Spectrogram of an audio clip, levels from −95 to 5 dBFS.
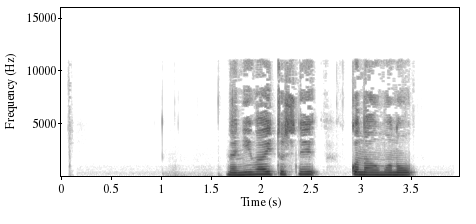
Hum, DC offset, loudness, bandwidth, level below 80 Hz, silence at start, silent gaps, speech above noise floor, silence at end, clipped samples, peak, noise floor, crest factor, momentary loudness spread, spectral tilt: none; under 0.1%; -24 LUFS; 11.5 kHz; -74 dBFS; 1.65 s; none; 59 dB; 0.45 s; under 0.1%; -6 dBFS; -82 dBFS; 20 dB; 7 LU; -5.5 dB/octave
